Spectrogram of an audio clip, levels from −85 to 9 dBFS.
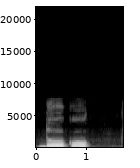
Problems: none marked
